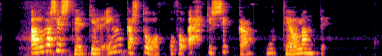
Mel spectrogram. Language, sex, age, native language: Icelandic, female, 20-29, Icelandic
